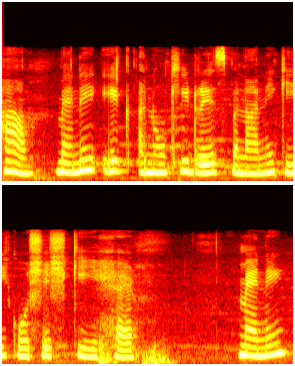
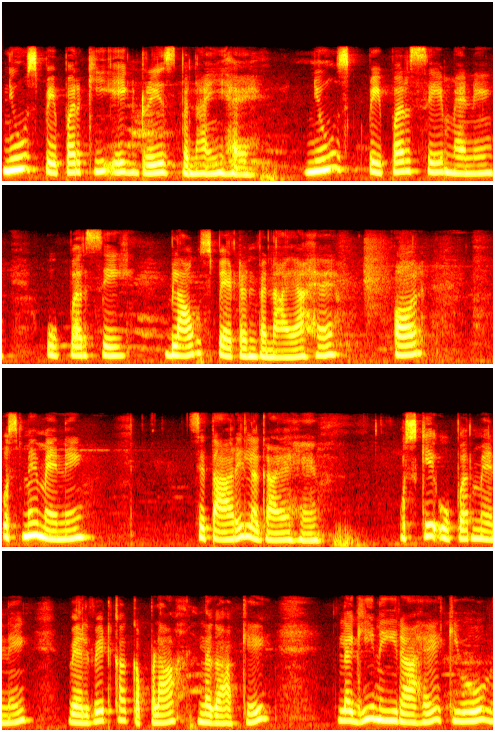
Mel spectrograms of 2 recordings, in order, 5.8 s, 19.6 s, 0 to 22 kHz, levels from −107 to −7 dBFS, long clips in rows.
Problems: constant background noise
